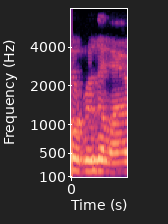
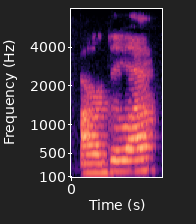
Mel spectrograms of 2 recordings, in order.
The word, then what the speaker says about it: arugula: it was she was like you said no arugula arugula is lettuce what did you think it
